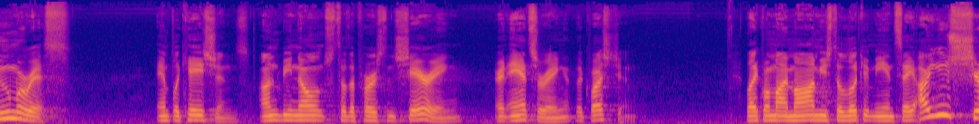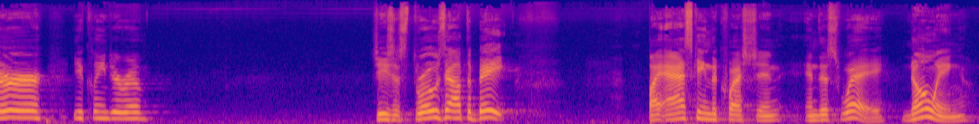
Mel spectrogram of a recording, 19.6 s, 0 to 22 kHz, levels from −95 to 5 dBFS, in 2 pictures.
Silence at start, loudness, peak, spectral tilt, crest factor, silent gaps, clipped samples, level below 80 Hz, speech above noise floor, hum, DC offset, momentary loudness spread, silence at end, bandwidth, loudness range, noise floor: 0 s; -24 LUFS; -6 dBFS; -5 dB/octave; 20 dB; none; under 0.1%; -62 dBFS; 39 dB; none; under 0.1%; 13 LU; 0.1 s; over 20 kHz; 6 LU; -63 dBFS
